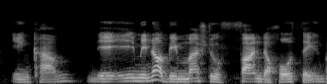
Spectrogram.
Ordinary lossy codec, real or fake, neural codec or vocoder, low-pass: none; fake; codec, 16 kHz, 6 kbps, DAC; none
